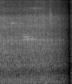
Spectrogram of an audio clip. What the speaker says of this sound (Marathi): तर आता आलो आपण माळीवाड्याचं बस स्टँड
